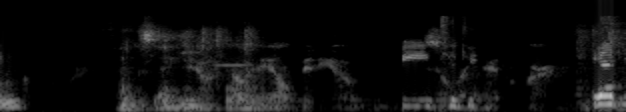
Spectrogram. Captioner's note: video conference background interference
